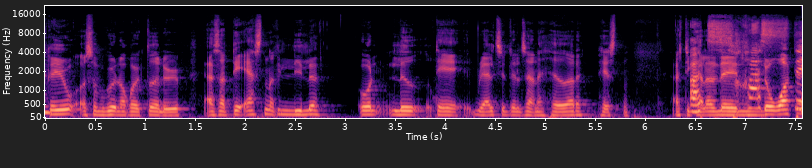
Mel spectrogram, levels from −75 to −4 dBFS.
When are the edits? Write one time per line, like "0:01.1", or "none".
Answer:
0:01.5
0:02.3
0:03.9
0:05.5

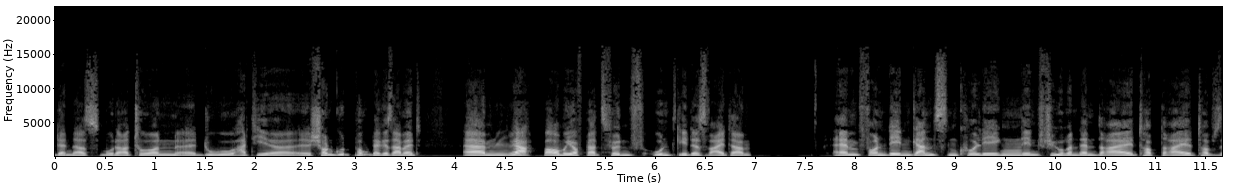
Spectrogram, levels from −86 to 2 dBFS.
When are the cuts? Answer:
0:06.2
0:09.6

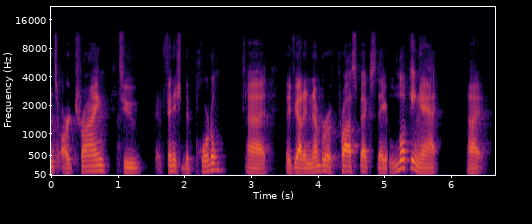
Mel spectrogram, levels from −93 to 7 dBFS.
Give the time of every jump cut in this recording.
0:01.0
0:01.9
0:05.0

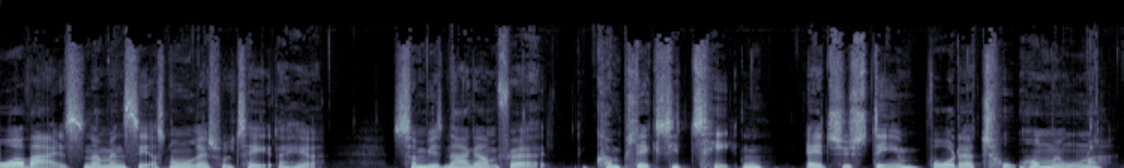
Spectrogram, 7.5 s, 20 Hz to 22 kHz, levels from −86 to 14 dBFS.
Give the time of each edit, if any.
none

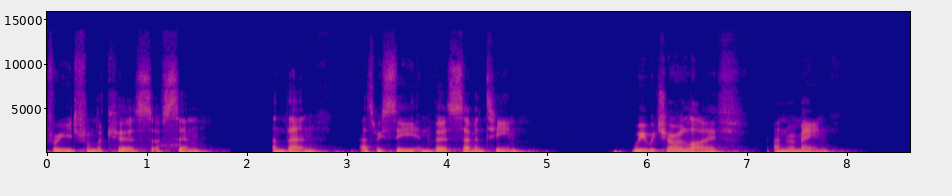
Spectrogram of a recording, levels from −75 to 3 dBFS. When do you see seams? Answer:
0:01.8

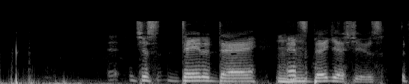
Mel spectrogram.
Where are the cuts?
0:01.2
0:03.1

